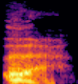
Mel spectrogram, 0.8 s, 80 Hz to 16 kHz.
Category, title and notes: Speech > Solo speech
Ugh Ouch Pain Male Voice
This kinda hurt... his feelings Male vocal recorded using Shure SM7B → Triton FetHead → UR22C → Audacity → RX → Audacity.
disgust, disgusting, eww, hurt, interjection, male, masculine, pain, shouting, vocal, yuck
